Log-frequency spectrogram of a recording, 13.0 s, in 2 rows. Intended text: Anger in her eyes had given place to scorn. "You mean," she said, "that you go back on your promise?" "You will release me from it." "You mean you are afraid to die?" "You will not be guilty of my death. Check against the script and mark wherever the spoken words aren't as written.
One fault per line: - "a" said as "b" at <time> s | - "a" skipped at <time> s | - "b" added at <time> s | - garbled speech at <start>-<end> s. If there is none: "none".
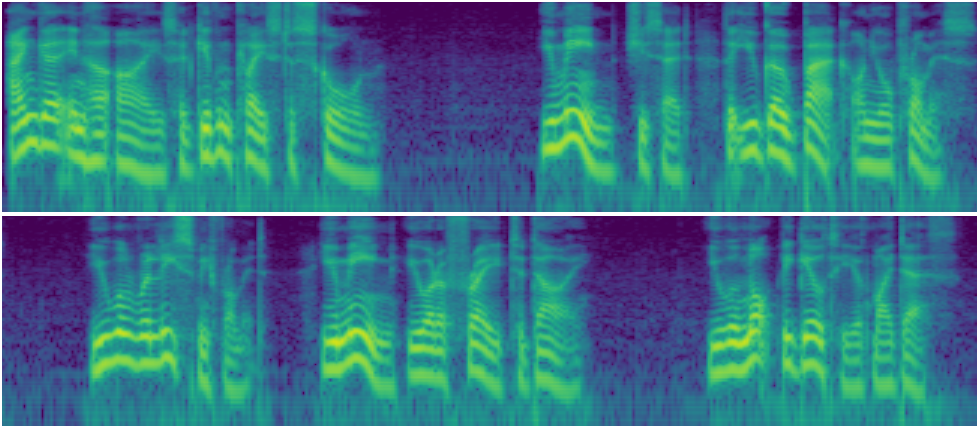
none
